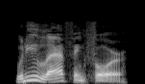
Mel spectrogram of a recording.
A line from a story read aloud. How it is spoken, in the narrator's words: snapped Grant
